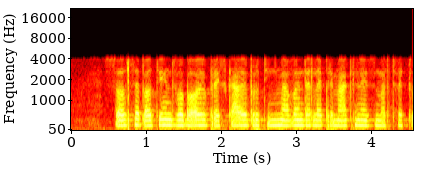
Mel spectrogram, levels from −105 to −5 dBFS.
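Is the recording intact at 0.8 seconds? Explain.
No. Just before it, at about 0.77 s, an uninitialised buffer plays a roughly 5 ms burst of loud digital noise, which fits a 256-sample block read from memory before any audio was written. Unlike a dropout, which leaves a silent gap, this fault adds a harsh burst of noise.

The speech there also carries heavy, grainy codec damage with nothing above 4.2 kHz. This is likely Opus compression at a low rate near 12 kbps, filling starved bands with noise. It sounds rough and grainy, not the swirling of MP3.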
